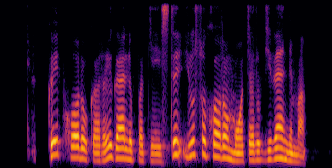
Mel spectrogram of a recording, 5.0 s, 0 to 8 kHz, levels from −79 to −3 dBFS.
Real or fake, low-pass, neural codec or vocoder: fake; 7.2 kHz; autoencoder, 48 kHz, 32 numbers a frame, DAC-VAE, trained on Japanese speech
